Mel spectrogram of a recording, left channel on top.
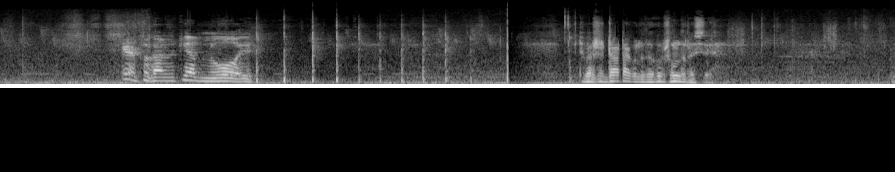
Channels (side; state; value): right; silent; 62 dB below the other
